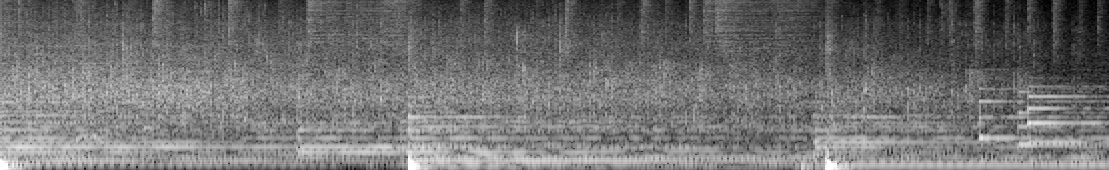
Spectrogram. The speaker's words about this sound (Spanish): Denle un aplauso fuerte al Rey de Reyes y Señor de Señores.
